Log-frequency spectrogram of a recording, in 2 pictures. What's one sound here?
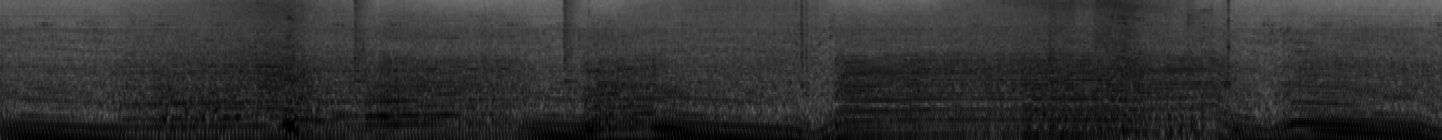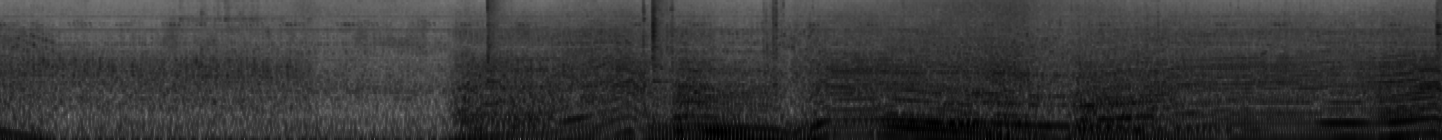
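A car engine revs hard and roars, rising and falling as the gears shift.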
